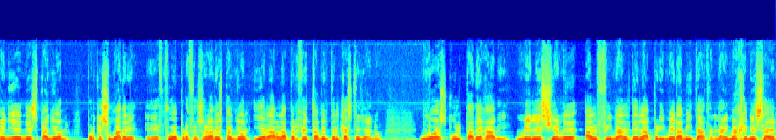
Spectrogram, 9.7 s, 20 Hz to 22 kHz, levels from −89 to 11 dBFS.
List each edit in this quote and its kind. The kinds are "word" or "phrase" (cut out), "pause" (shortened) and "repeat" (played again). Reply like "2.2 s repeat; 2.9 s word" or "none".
1.0 s pause; 1.8 s pause; 6.4 s pause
